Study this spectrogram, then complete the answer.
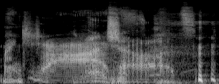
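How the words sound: It is said in a rough, throaty voice. The speaker calls it right. "Das geht über den Hals"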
